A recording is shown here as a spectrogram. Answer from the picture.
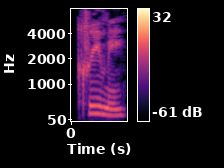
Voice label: "Creamy", English; color-in-english

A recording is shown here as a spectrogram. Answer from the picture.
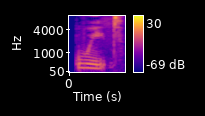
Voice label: "Wheat", English

